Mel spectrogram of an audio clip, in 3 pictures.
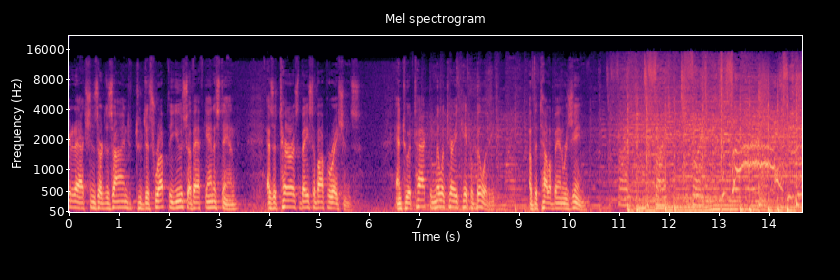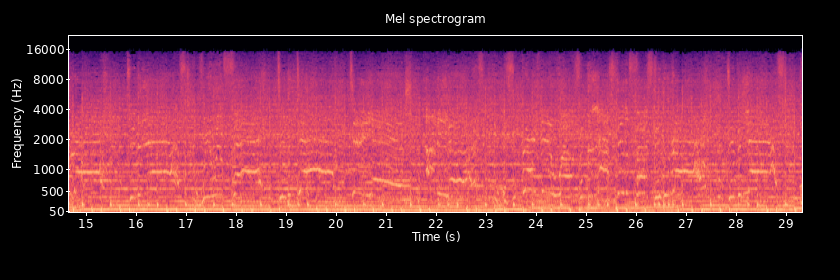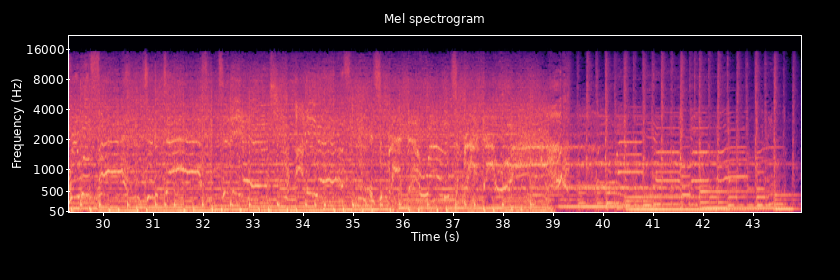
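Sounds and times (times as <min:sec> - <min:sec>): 
speech: 0:00.0 - 0:05.9, 0:06.5 - 0:10.4, 0:11.0 - 0:13.6
heavy guitars: 0:10.4 - 0:43.9
loud dense rock song with shouted vocals: 0:10.7 - 0:43.7.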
